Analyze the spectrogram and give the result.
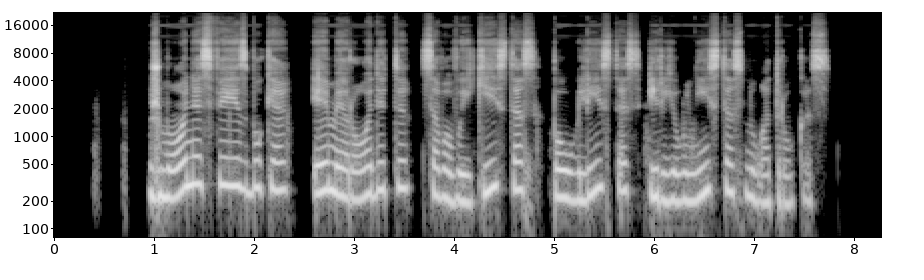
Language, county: Lithuanian, Vilnius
